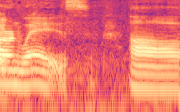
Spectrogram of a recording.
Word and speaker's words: Aranjuez: He gave his first recital at 12, and at 17 performed the Concierto de Aranjuez, that's right. Aranjuez, with Richard Buckley and the Oakland Symphony Orchestra, who has performed in Europe, South America, and the Caribbean.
